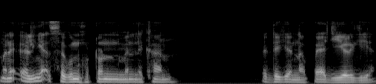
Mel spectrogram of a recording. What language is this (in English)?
Santali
